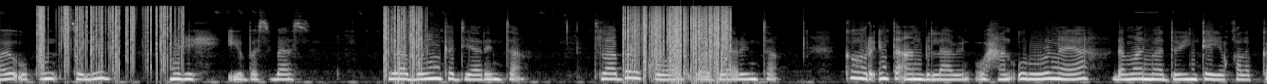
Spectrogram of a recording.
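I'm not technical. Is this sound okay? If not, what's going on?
No. The speech is hard clipping all the way through. It was recorded louder than the equipment could handle, so the loudest moments get their tops sliced flat. That adds a harsh, crackly fuzz on the louder syllables across the whole clip.

There are also three bursts of scratchy, rustling noise: from 0.37 to 1.90 s, 3.83 to 4.28 s, and 6.23 to 7.33 s. The first two are about as loud as the speech, and the last is louder. This is likely cable scratch noise, from a worn cable or plug being moved.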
